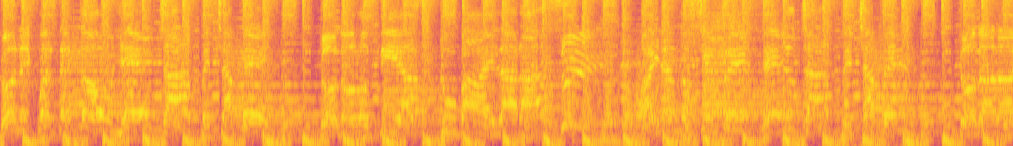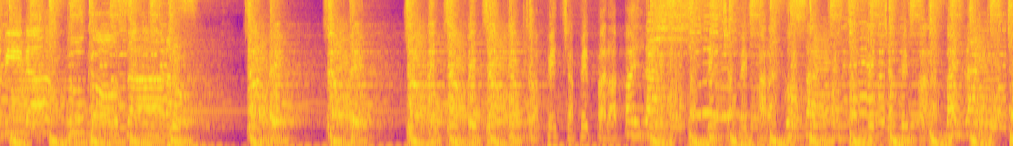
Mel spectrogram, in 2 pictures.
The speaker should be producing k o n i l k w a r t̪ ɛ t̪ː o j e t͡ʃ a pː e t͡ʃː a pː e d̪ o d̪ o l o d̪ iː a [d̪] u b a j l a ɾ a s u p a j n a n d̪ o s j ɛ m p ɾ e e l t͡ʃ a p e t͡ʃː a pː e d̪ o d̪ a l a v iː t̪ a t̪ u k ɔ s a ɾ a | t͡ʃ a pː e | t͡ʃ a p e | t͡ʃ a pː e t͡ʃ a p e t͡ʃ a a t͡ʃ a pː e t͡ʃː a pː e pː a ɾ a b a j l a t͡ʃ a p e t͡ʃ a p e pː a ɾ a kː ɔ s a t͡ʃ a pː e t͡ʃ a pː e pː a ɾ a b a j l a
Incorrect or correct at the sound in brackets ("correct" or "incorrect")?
incorrect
